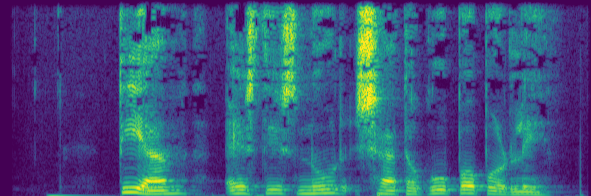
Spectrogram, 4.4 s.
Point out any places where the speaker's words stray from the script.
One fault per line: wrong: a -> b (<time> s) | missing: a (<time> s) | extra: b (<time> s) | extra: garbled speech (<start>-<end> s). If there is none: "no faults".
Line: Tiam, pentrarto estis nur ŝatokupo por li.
missing: pentrarto (1.3 s)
